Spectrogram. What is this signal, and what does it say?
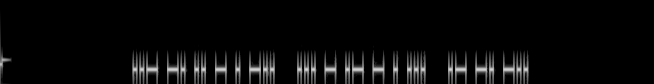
Morse code, heard as a keyed tone, about 34 wpm, 700 Hz. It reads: UNITED STATES AND
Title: Sets of 3 Words 35wpm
